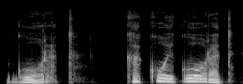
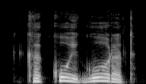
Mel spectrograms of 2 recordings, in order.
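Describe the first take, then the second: First: Slow, numb-lipped murmur; numb lips. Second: Slow and louder, higher; rising despair. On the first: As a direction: mouth it through numb lips. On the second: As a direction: cry it out in disbelief. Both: Acted. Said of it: "шевелил Никита онемевшими губами".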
